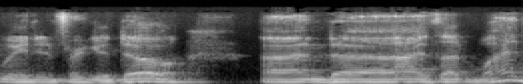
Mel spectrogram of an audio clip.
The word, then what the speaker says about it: Godot: Well, I first have to say, Norm, I say Waiting for Godot. Okay, I think I'm gonna wager a guess that most of my audience is going to be surprised that the story that is pronounced Godot.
